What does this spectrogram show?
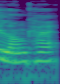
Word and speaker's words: Ilanka: yes my name is ilanka it's spelt with an i but pronounced with an e is that right yes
